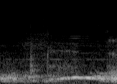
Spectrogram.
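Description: Pigeon squab, a young Roman, King or Runt-type pigeon, gives soft low coos in a steady, close murmur lasting about a second, with a throaty rising note toward the end.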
